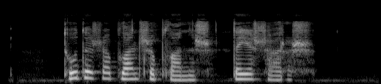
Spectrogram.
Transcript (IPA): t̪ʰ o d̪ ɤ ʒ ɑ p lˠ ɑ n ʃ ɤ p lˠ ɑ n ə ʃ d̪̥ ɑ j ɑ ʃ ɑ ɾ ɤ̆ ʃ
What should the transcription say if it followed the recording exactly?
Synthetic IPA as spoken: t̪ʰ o d̪ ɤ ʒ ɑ p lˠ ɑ n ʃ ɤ p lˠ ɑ n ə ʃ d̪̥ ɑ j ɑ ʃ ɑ ɾ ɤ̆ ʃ

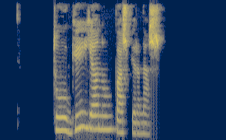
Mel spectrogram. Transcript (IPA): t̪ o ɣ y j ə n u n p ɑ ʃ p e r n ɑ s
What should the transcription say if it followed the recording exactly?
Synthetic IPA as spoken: t̪ u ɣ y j ɑ n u m p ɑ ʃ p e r n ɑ ʃ

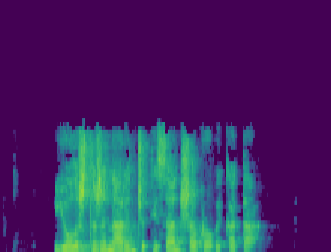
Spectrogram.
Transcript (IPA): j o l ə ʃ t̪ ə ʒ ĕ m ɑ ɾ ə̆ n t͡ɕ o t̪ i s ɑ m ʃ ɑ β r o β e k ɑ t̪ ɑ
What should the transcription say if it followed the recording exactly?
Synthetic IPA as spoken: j o l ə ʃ t̪ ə ʒ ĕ n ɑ ɾ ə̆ n t͡ɕ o t̪ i s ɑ n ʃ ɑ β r o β e k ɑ t̪ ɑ

